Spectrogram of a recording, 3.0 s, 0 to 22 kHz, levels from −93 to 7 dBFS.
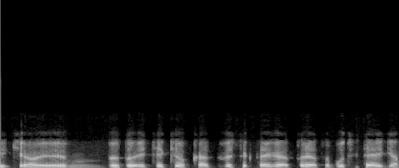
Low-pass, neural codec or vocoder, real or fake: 7.2 kHz; none; real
